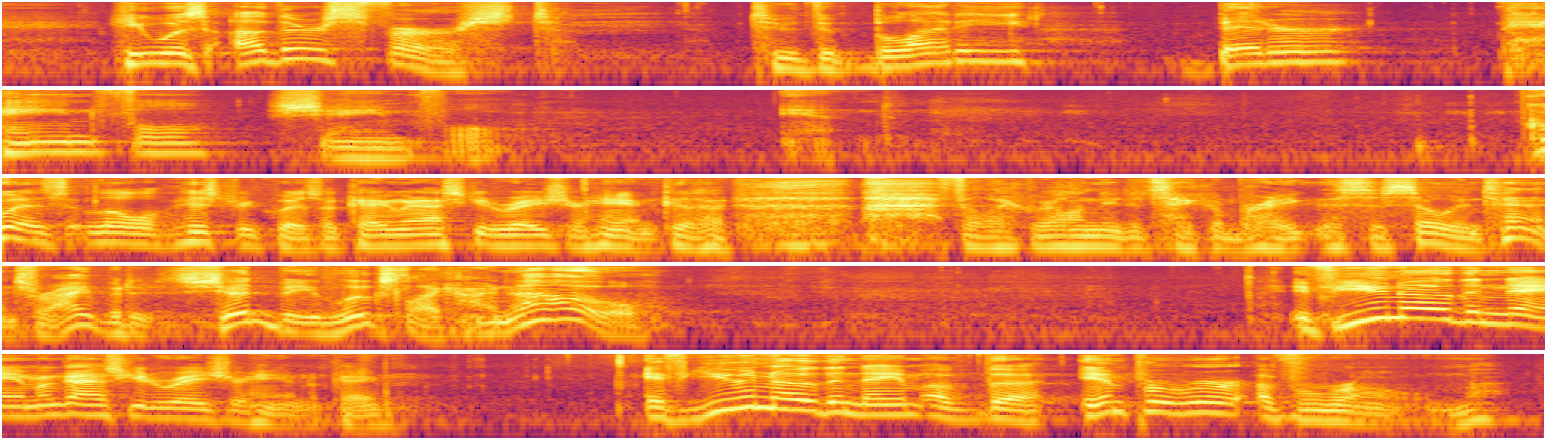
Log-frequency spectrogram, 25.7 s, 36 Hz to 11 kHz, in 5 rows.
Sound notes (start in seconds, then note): 12.7 exhales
